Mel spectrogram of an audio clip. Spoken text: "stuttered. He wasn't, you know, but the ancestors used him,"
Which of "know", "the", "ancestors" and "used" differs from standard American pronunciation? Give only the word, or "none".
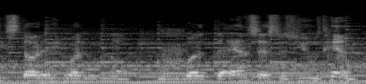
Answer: none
